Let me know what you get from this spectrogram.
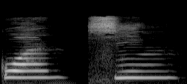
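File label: "guānxīn", Mandarin Chinese; 关心; Giáo trình chuẩn HSK3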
